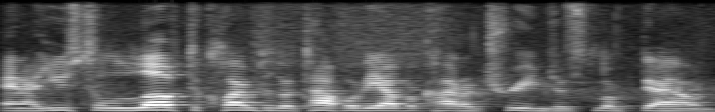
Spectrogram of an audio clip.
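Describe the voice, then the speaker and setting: Speaking with a Spanish accent, a man uses a high pitch and a monotone, flat intonation. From Cuba, raised in Washington D.C. from childhood. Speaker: interviewee recounting life story. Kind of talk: interview, personal life story.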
